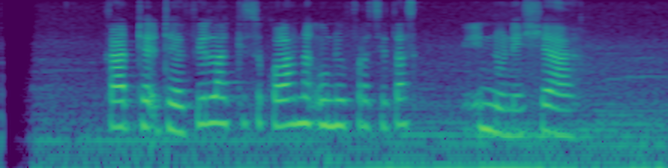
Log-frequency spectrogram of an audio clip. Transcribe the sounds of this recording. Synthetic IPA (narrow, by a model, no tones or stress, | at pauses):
kaɖ̥ɛ̤ʔɖ̪̥ɛ̤filaɡ̥i̤səkolahnaŋunifərsit̪asind̪onesia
